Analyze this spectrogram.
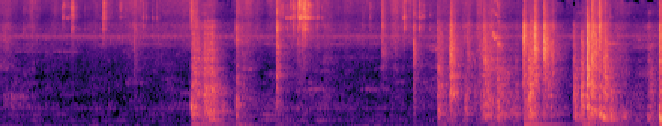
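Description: Clinking and clattering of kitchen dishes, starting about two seconds in: a steel pot is handled and a plate is set over it as a cover, with some clanks ringing on.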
